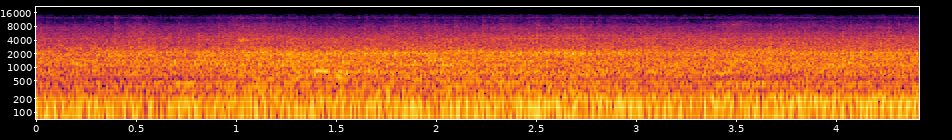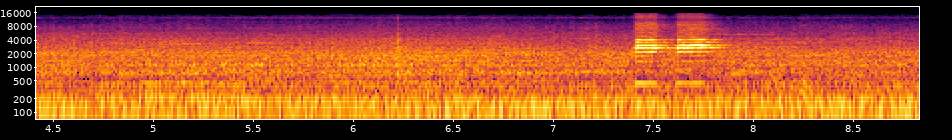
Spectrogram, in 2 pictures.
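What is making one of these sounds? A busy crowd murmurs outdoors.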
